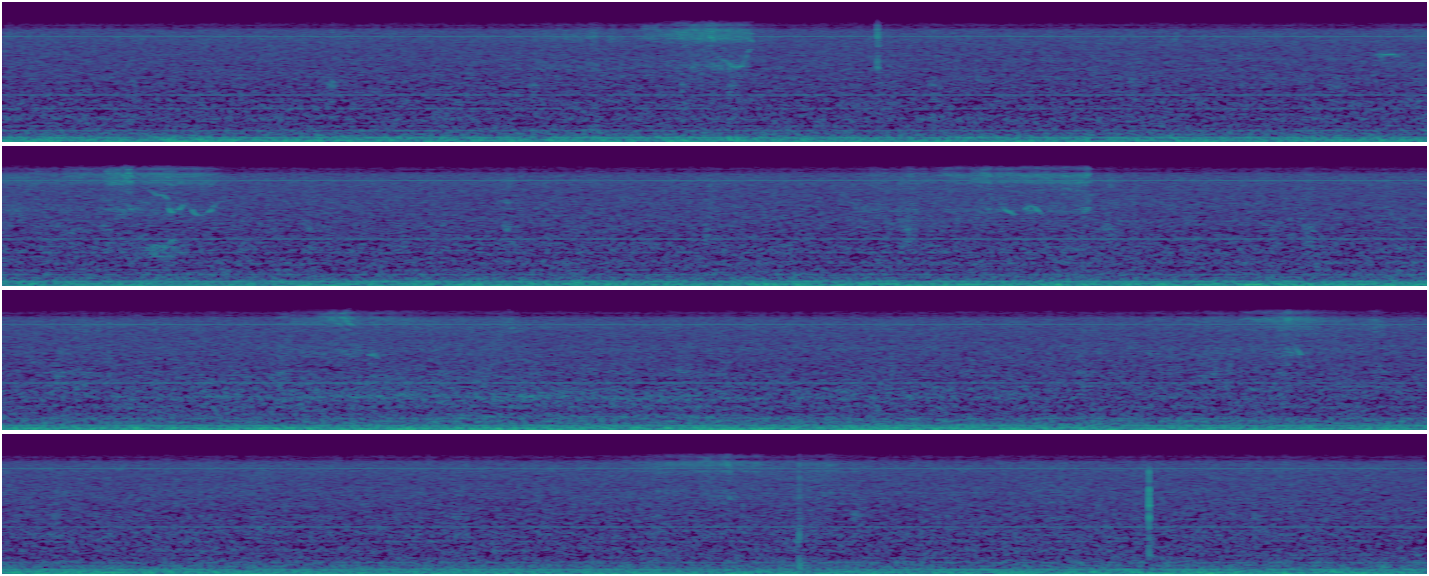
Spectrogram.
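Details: Kimba, who usually snores, sleeping and giving a brief, high, squeaky whistle through his nose about every four to five seconds instead of his usual snore; whistling nasal snore.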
